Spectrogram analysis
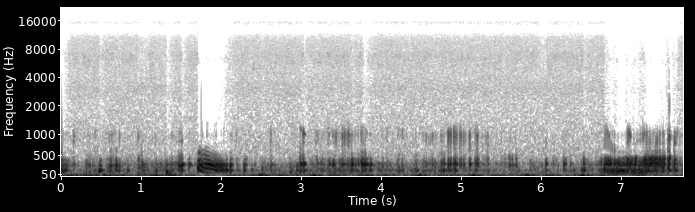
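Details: Adult woman's abdomen heard through a stethoscope in the belly button after candy and fizzy soda, during belly movements: loud continuous gurgling and rumbling with sloshing; active bowel sounds (borborygmi).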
